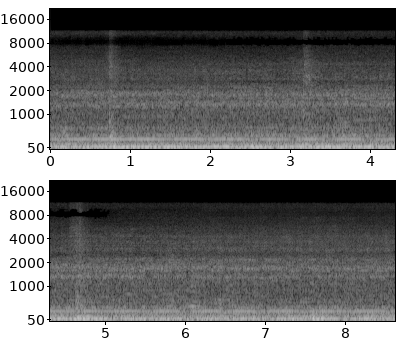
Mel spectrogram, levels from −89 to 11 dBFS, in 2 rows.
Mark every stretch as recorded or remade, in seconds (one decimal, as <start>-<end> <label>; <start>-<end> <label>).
0.0-2.2 remade; 2.2-6.2 recorded; 6.2-8.6 remade

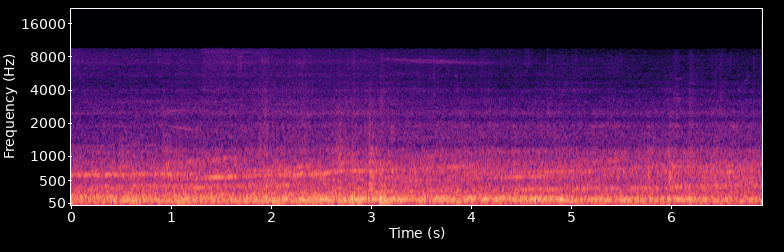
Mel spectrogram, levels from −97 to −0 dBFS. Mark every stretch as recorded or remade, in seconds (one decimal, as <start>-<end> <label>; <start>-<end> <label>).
0.0-1.9 recorded; 1.9-3.1 remade; 3.1-6.9 recorded

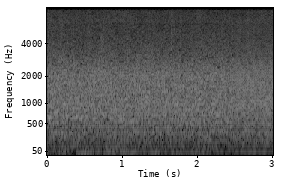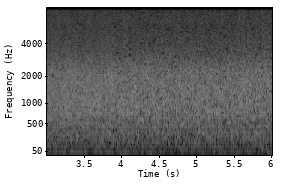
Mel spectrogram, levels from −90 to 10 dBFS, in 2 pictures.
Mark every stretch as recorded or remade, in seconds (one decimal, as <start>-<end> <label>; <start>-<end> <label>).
0.0-2.5 recorded; 2.5-3.9 remade; 3.9-6.0 recorded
